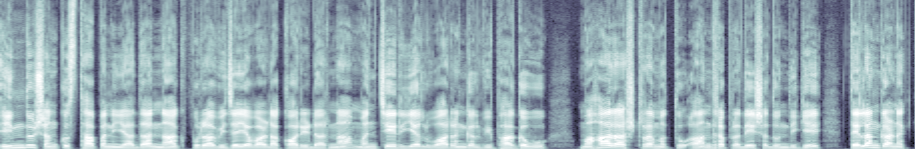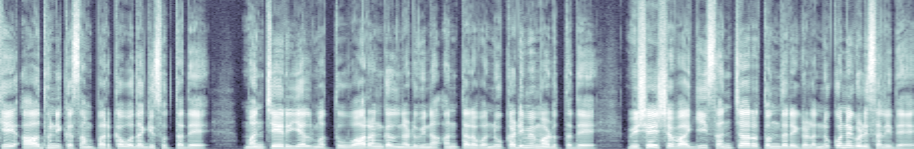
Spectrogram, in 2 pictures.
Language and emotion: Kannada, neutral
